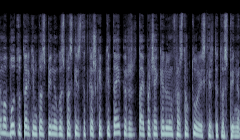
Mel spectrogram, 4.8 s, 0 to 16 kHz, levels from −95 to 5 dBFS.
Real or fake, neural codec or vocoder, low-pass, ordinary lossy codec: real; none; 10.8 kHz; AAC, 48 kbps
